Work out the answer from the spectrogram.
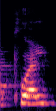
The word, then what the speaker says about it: poêle: Et il y a des gens, je sais pas où dans la France, ils disent une poêle.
